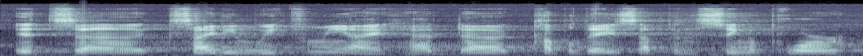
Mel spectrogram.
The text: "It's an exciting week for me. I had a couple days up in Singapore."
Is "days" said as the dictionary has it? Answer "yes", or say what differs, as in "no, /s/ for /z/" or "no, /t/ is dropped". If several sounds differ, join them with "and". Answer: yes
